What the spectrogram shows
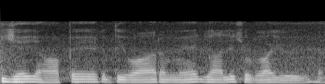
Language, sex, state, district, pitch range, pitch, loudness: Hindi, male, Uttar Pradesh, Shamli, 105-120 Hz, 110 Hz, -16 LUFS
